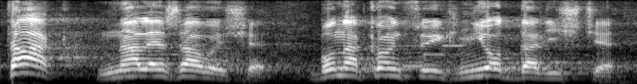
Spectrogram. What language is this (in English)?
Polish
